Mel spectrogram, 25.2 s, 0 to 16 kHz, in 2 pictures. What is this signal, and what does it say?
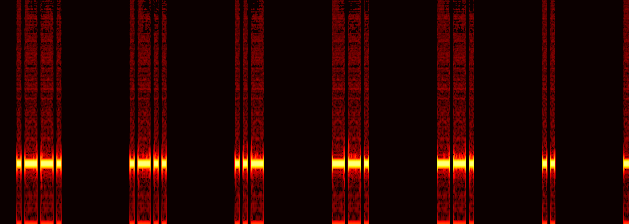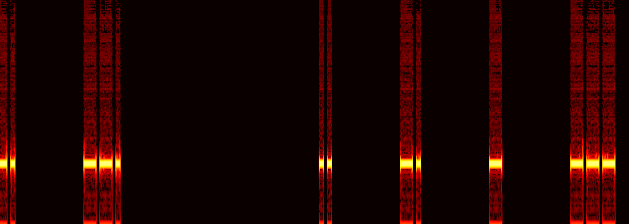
Morse code, heard as a keyed tone, about 15 wpm, spaced as for 5 wpm, 1000 Hz. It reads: PLUGGING INTO
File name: qotdfiles / 5wpm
